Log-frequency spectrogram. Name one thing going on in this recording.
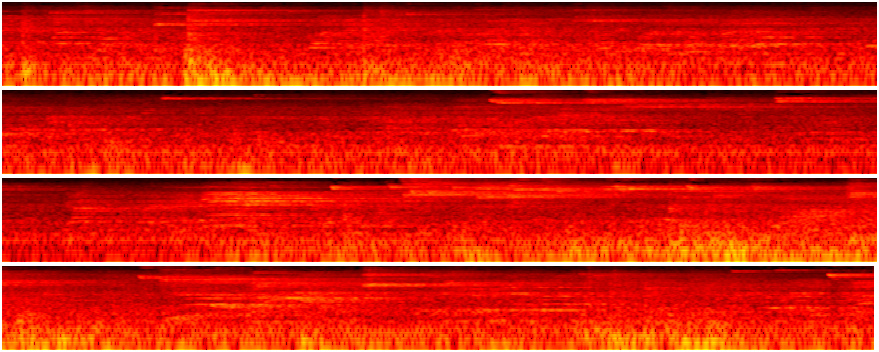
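A ball thumps against the floor and is kicked.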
